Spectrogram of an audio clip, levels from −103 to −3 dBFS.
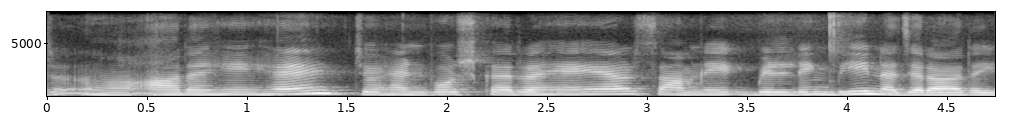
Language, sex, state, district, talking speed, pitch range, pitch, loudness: Hindi, female, Bihar, Vaishali, 240 wpm, 205-225 Hz, 215 Hz, -16 LUFS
